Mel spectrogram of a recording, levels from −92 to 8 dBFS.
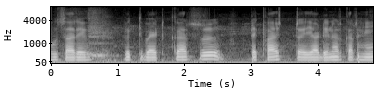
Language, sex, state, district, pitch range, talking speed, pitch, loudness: Hindi, male, Uttar Pradesh, Lucknow, 110-120 Hz, 125 wpm, 115 Hz, -15 LUFS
